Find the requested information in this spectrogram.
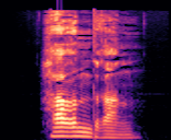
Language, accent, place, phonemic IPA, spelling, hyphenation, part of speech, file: German, Germany, Berlin, /ˈhaʁnˌdʁaŋ/, Harndrang, Harn‧drang, noun, De-Harndrang.ogg
- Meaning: urge to pee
